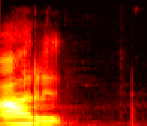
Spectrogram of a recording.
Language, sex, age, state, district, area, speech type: Tamil, female, 18-30, Tamil Nadu, Madurai, rural, read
